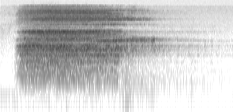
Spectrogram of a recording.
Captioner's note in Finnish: huokaus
